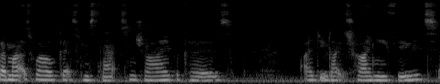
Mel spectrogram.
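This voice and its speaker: Quiet and somewhat breathy, a woman speaks at a fairly quick pace with a dark, mellow tone. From Channel Islands. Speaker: cybersecurity vlogger. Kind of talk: casual vlog to camera. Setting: hotel room. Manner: quiet, hushed.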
